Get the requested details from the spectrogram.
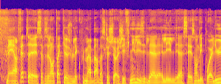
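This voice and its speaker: A man at a medium pitch, with ordinary pitch variation over noticeable background noise. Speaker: veterinarian. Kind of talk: casual interview chat. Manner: loud.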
